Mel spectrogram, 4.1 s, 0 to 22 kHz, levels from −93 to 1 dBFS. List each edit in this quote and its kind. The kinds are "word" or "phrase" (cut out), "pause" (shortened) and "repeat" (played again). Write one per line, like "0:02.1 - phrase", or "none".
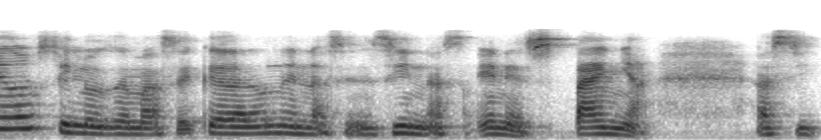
none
